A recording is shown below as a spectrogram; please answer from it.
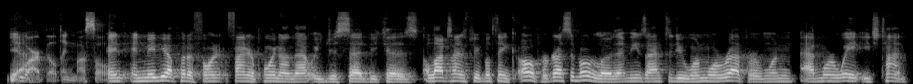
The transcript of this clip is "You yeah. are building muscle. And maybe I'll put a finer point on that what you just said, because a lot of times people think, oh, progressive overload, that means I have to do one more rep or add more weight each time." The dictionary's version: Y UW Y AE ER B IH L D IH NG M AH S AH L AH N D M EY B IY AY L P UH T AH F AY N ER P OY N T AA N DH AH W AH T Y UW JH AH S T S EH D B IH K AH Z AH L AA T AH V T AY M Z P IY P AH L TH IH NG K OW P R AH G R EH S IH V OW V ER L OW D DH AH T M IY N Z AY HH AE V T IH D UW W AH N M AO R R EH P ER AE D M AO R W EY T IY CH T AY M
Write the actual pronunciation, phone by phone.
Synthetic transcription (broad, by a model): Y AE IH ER B IH L D IH NG M AH S L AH N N M EY B IY AY L P UH T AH F AY N ER P OY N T N DH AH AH T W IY JH AH S T S EH D B IH K AH Z AH L AA T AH T AY M Z P IY P L TH IH NG K OW P R AH G R EH S IH V OW V ER L OW D DH AH T M IY N Z AY HH AE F T IH D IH W AH N M AO R R EH P ER AE D M AO R W EY T IY CH T AY M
